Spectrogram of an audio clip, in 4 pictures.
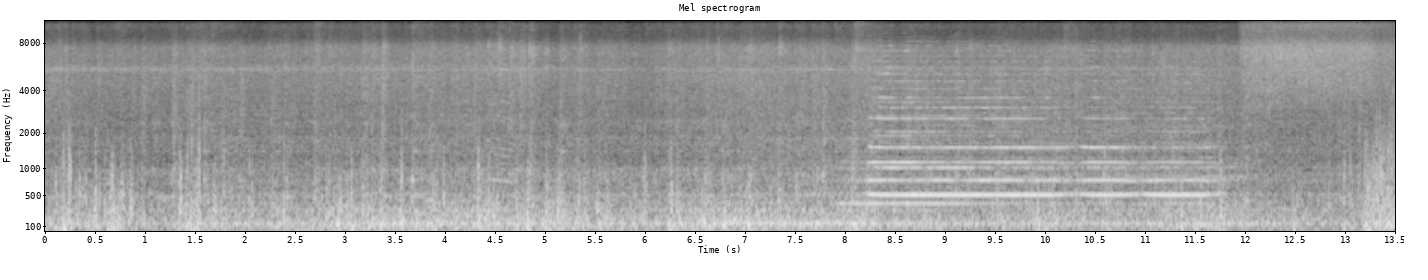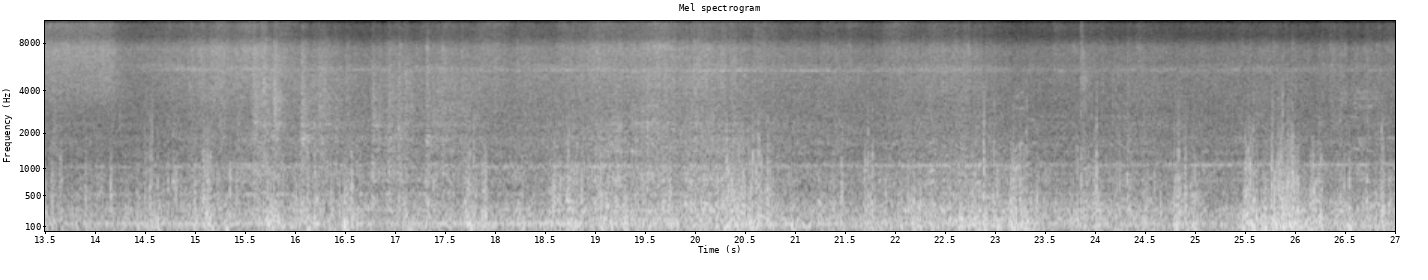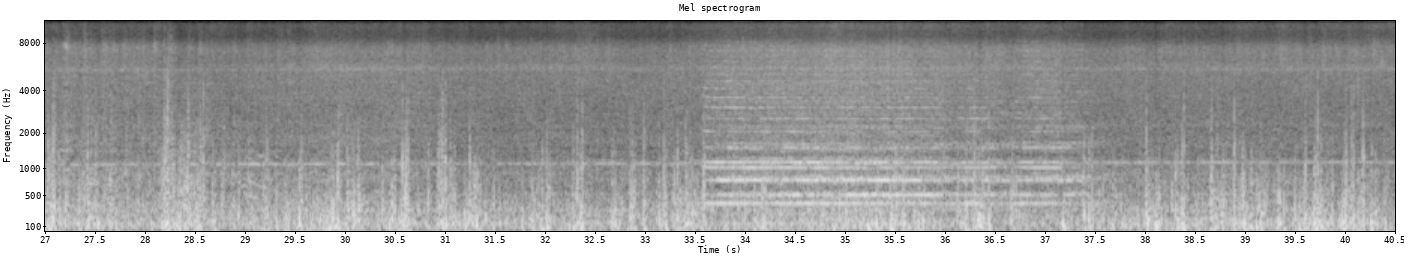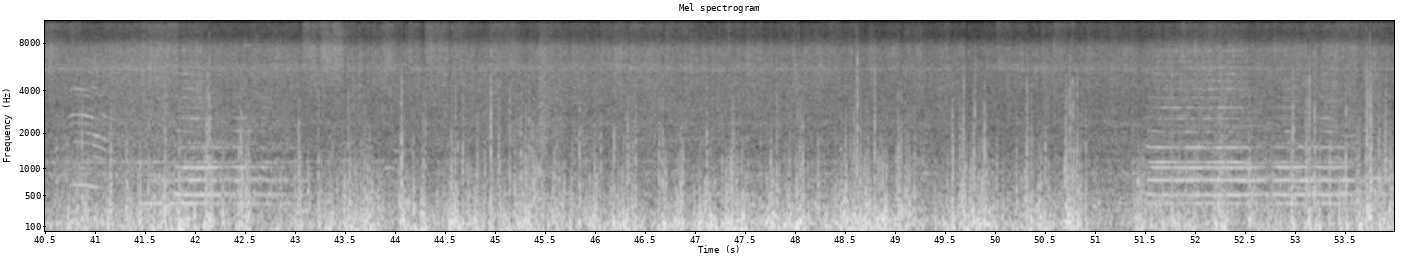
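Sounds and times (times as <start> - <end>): train wheels clicking over rail joints: 0.0 - 11.1, 11.7 - 53.9
diesel locomotive running: 0.0 - 53.9
multi-tone train horn: 7.8 - 12.3, 33.2 - 38.3, 40.0 - 43.8, 51.4 - 53.9
rush of hiss: 11.8 - 16.1.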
